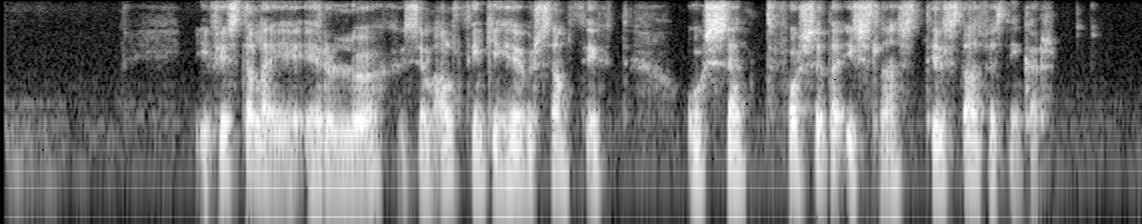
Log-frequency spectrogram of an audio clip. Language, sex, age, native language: Icelandic, male, 30-39, Icelandic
